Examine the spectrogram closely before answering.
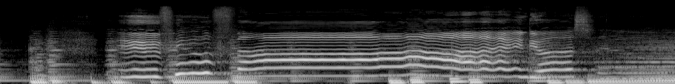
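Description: String ensemble music from cellos, viola and violin with bass, including a long held note with vibrato from about two and a half seconds in until nearly six seconds.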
